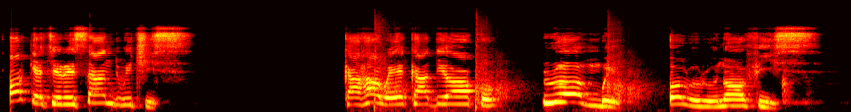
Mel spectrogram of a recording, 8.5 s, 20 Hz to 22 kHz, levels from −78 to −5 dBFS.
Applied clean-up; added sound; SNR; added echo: none; Gunshot, gunfire; 18 dB; none.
